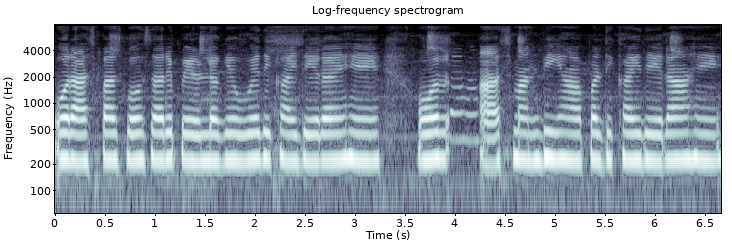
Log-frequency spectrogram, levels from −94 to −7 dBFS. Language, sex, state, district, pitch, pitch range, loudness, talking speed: Hindi, female, Chhattisgarh, Rajnandgaon, 225 Hz, 220-230 Hz, -16 LUFS, 180 wpm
